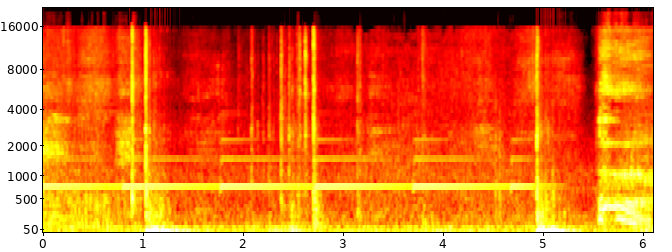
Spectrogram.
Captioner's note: phone ringing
